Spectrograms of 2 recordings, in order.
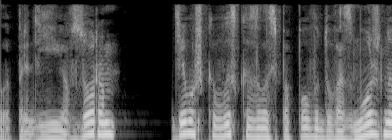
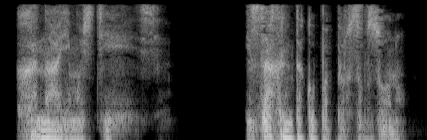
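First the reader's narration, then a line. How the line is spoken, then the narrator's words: Barely audible whisper. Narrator (Russian): сказала она шепотом, так что никто ее не услышал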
